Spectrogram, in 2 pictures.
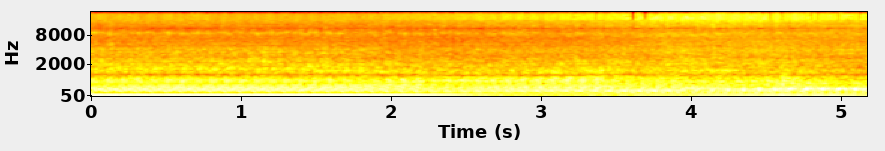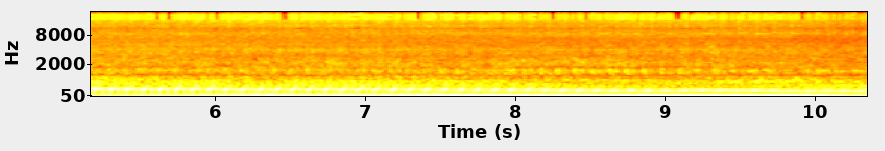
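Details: Datsun 240Z with Coyote V8 swap, first running after 1 year 8 months of work: deep, even V8 burble with one quick throttle blip, then a steady, smooth idle; engine running healthy.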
